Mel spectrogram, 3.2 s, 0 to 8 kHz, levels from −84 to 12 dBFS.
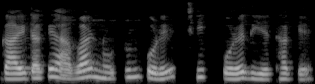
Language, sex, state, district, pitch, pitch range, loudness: Bengali, female, West Bengal, Kolkata, 210 Hz, 195-260 Hz, -25 LUFS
